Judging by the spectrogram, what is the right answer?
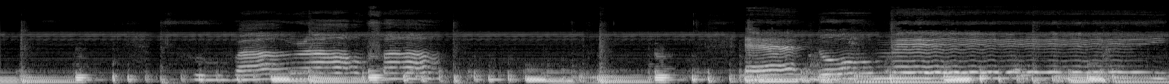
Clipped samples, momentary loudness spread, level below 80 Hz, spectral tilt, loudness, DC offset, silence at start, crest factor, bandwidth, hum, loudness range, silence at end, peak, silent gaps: under 0.1%; 12 LU; -40 dBFS; -8 dB/octave; -16 LUFS; under 0.1%; 0 s; 16 dB; 13 kHz; none; 4 LU; 0 s; 0 dBFS; none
